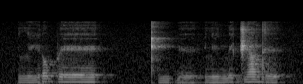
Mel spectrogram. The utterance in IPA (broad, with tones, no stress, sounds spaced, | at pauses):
l i˨˦ ɾ ʊ˦ p eː˦ | kʰ i˨ ɓ ɪ˨ | l i˨ n ɪ˦ d͡ʒ ã˦ d ɪ˨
